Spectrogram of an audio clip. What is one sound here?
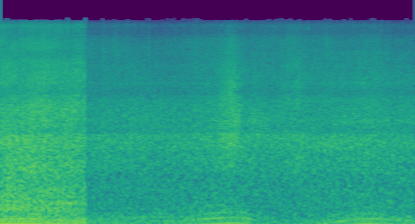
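A second vehicle's engine hums faintly in the distance.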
